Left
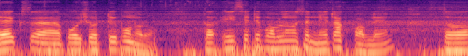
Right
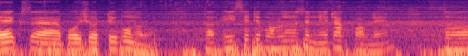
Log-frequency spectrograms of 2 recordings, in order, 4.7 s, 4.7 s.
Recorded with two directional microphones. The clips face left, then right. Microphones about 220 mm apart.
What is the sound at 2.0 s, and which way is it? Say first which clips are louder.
Speech: left 8 dB; 50° left (ahead or behind).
